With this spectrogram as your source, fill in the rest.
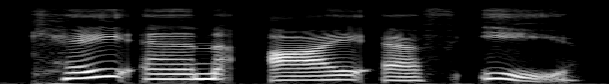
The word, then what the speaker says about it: knife: Think about the word knife, k n i f e, but we say it knife. The k disappears completely.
